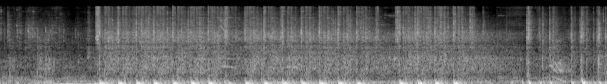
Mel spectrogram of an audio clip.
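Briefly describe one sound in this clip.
A rifle fires rapid shots in quick succession.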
